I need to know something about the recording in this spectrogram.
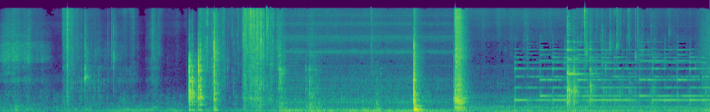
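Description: Kitchen handling sounds: scattered knocks and clatter of a plate and a frying pan being moved on the counter and stove, with two loud thumps a little after eight and nine seconds in. Light background music with a melody comes in about ten seconds in.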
